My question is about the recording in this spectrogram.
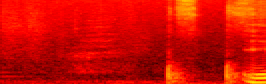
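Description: A pen tapping and scratching faintly on an interactive whiteboard while an equation is written, with a short tap about a second in.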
